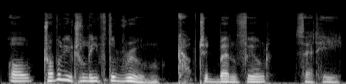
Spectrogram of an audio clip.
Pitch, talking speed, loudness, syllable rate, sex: 130 Hz, 190 wpm, -17 LUFS, 5.2 syllables/s, male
